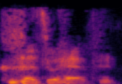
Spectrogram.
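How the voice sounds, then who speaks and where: A man's voice: fairly low pitch, slightly rough. A man in his fifties co-hosting a podcast, joking and bragging in casual banter. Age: 50s. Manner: boastful, joking, animated storytelling. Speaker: podcast co-host. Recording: dull lo-fi podcast audio.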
